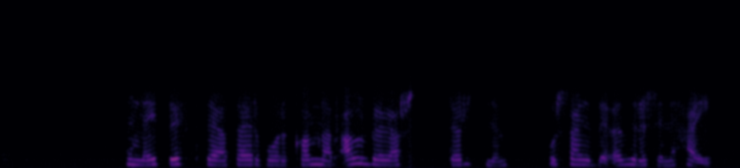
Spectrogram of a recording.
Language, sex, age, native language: Icelandic, female, 30-39, Icelandic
